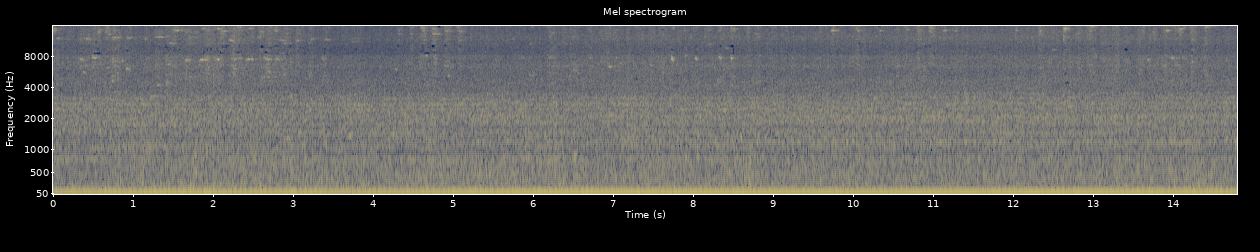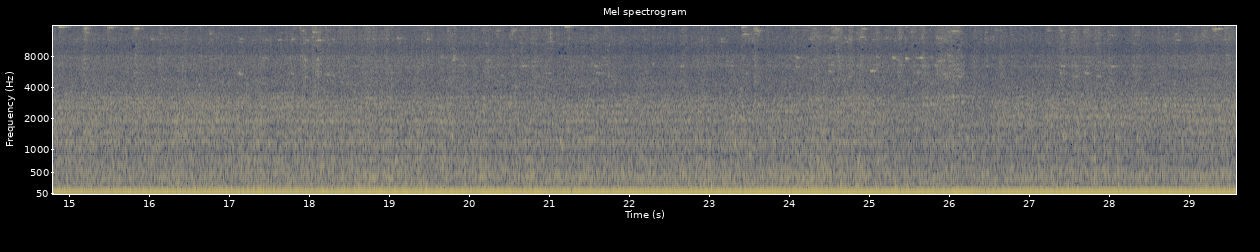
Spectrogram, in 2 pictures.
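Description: Heavy construction machine's diesel engine running steadily with a deep, even hum.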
